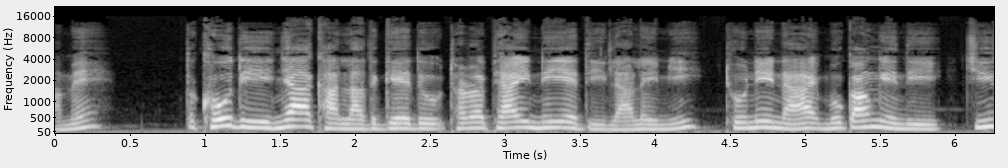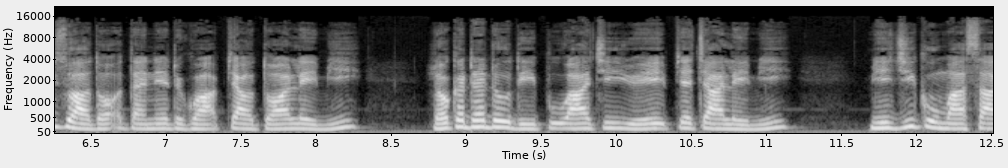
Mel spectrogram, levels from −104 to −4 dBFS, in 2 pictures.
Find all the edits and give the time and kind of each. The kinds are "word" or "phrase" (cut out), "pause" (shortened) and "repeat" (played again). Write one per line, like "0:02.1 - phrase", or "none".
none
